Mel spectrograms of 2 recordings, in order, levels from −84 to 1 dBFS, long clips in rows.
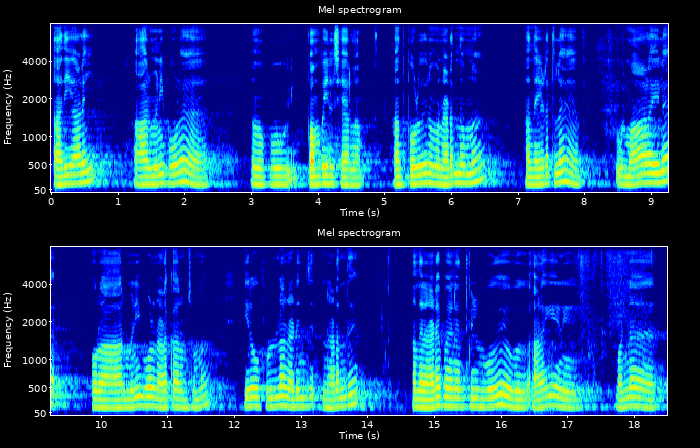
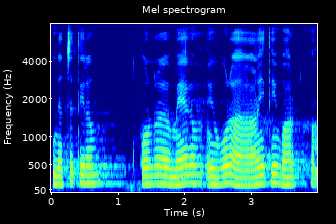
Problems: none marked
